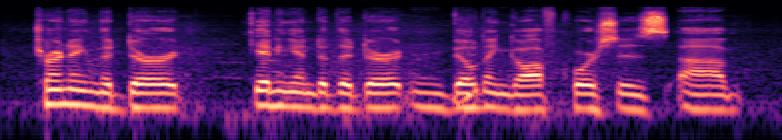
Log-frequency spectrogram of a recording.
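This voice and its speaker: An unremarkable speaking voice, a man's at a fairly high pitch, moves at a fairly quick pace with fairly even intonation. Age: 60s. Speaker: podcast host, tourism bureau president. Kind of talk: casual interview chat. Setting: on location at a golf tournament.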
